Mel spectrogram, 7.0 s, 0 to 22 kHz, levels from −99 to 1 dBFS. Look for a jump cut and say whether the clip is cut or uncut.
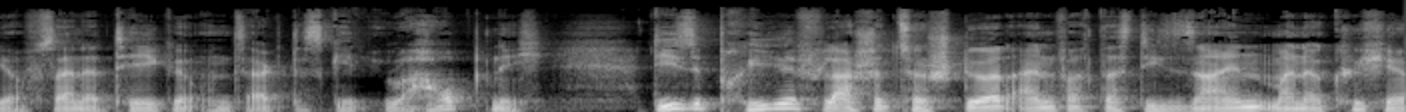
uncut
